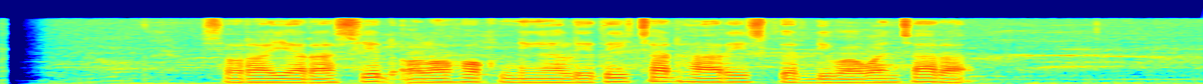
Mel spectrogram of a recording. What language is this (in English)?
Sundanese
